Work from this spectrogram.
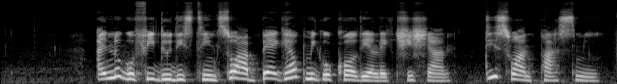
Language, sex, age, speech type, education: Nigerian Pidgin, female, 60+, spontaneous, tertiary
